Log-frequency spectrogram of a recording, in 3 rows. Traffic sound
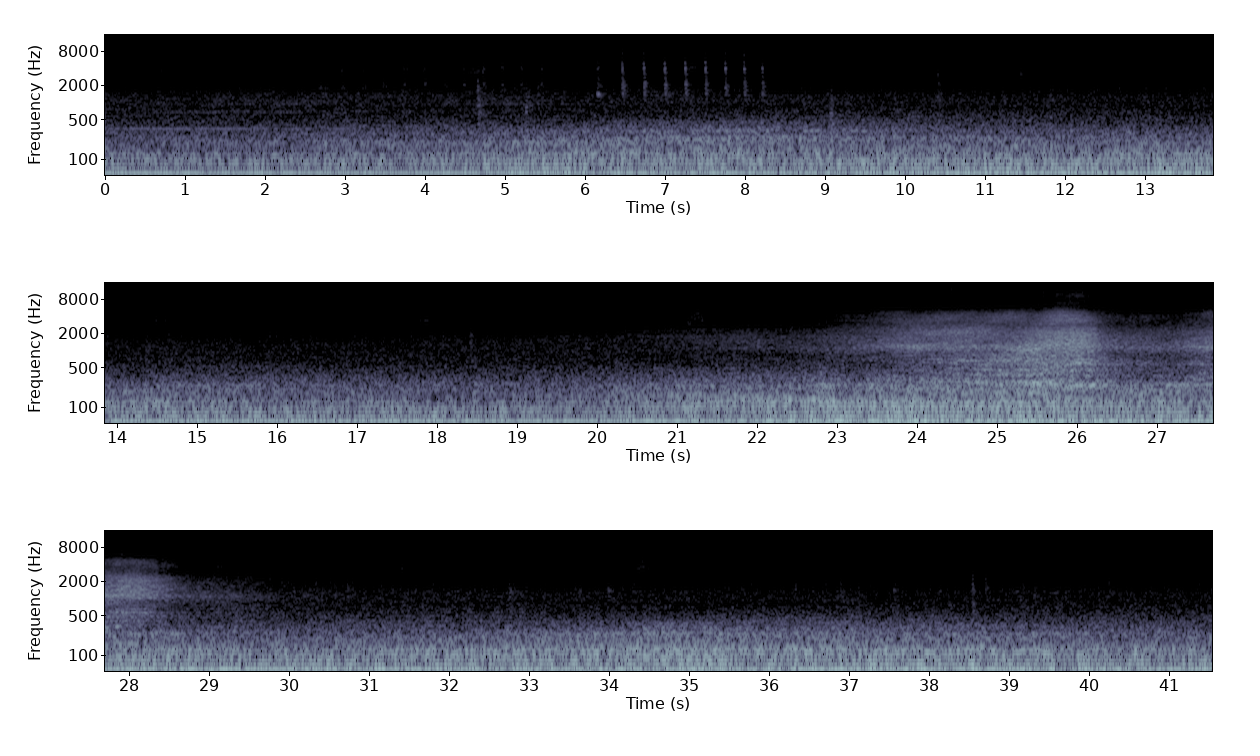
0:18.4 0:41.3

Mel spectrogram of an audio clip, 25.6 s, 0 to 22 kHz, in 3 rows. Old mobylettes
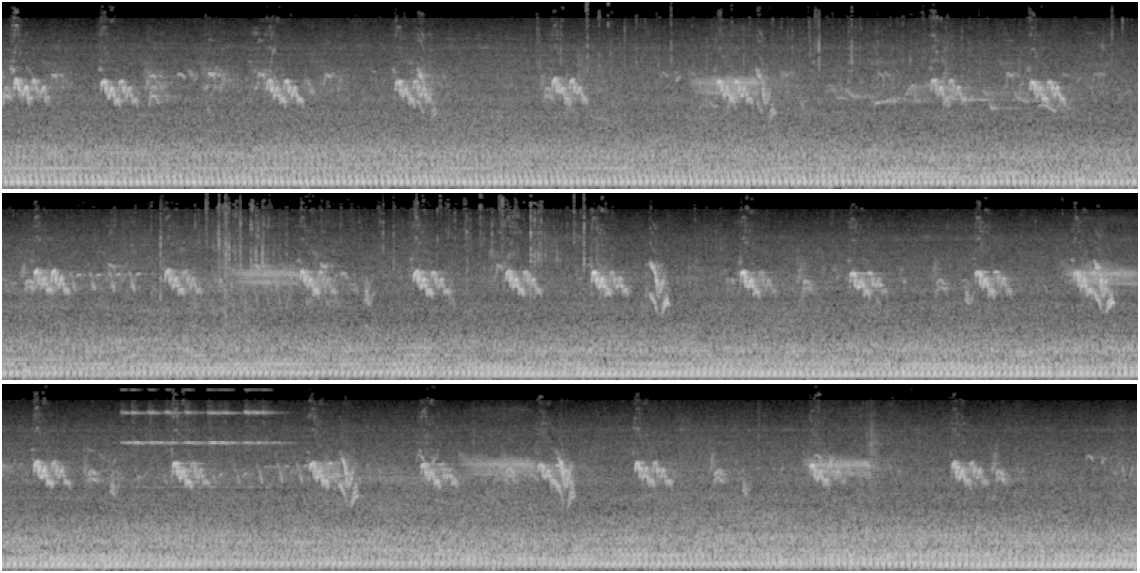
0:03.0 0:14.2, 0:18.0 0:19.5

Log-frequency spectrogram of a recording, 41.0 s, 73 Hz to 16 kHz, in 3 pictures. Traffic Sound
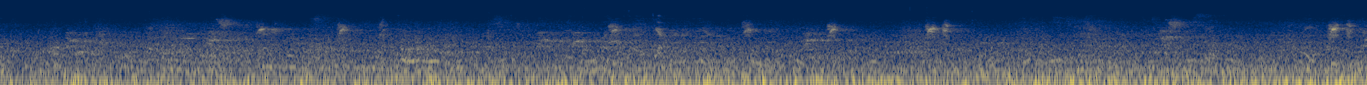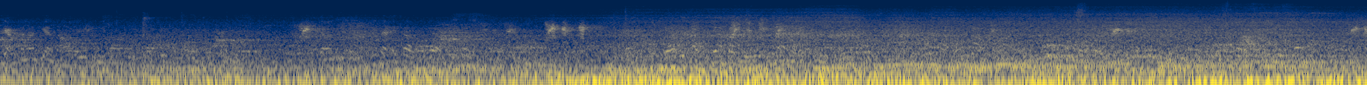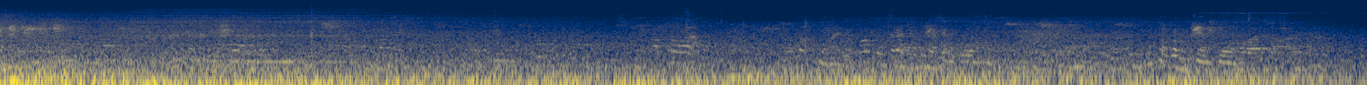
0:14.2 0:41.0

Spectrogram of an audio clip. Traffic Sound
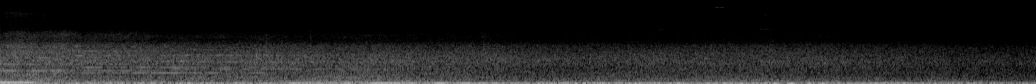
0:00.0 0:04.4

